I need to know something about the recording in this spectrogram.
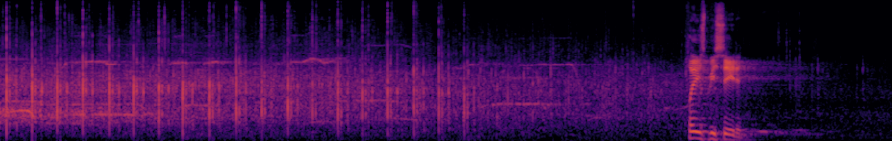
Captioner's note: applause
